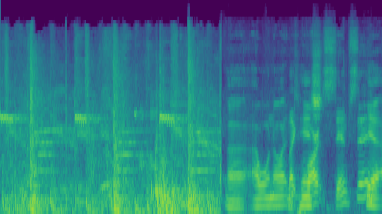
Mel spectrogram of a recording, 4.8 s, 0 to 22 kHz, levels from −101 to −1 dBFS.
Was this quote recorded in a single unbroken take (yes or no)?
no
